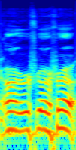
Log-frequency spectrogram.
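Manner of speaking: garbled mouthful noises; mushy, wordless muffled speech; fake-teeth mumble. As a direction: imitate barely intelligible talk through fake teeth. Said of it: "I've got fake teeth in, so you can barely make out".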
